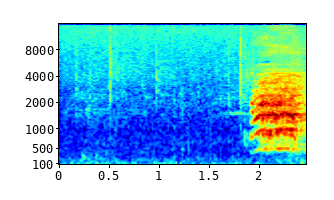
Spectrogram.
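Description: Low background hum with a few faint taps, then near the end a kendo fencer's kiai: a sudden, loud, pitched shout as the fencers close in.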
